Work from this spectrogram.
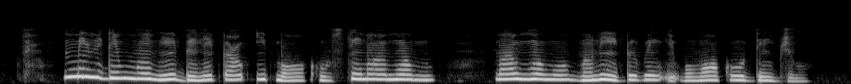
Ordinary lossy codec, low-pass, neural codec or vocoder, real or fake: AAC, 32 kbps; 5.4 kHz; autoencoder, 44.1 kHz, a latent of 192 numbers a frame, MeloTTS; fake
